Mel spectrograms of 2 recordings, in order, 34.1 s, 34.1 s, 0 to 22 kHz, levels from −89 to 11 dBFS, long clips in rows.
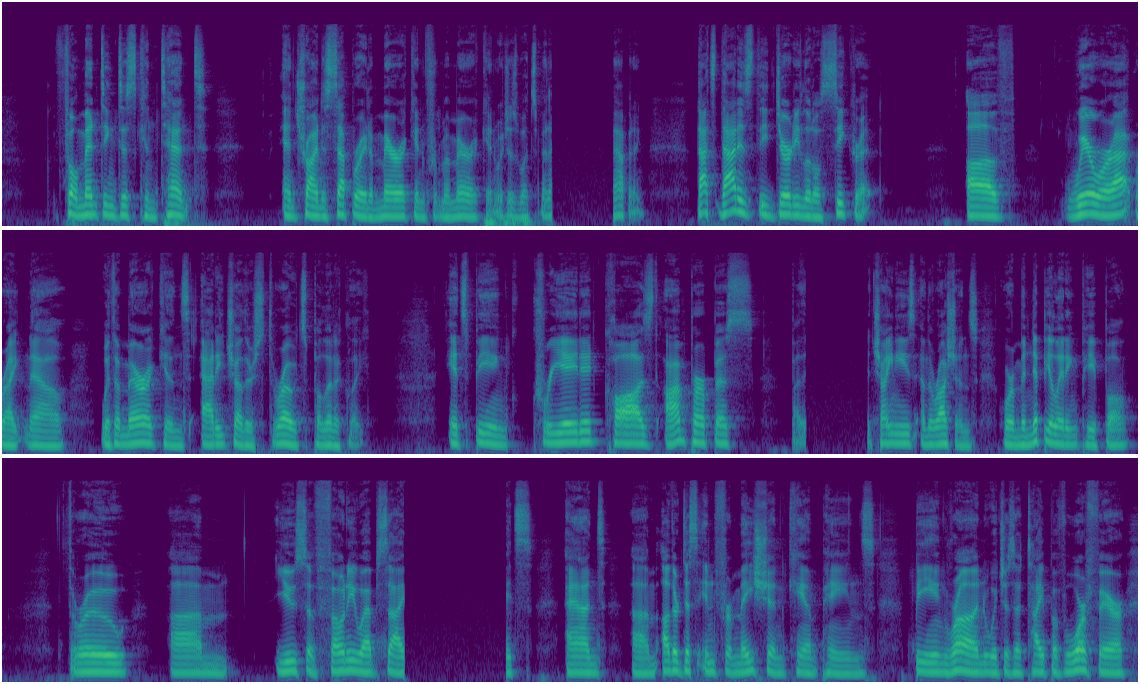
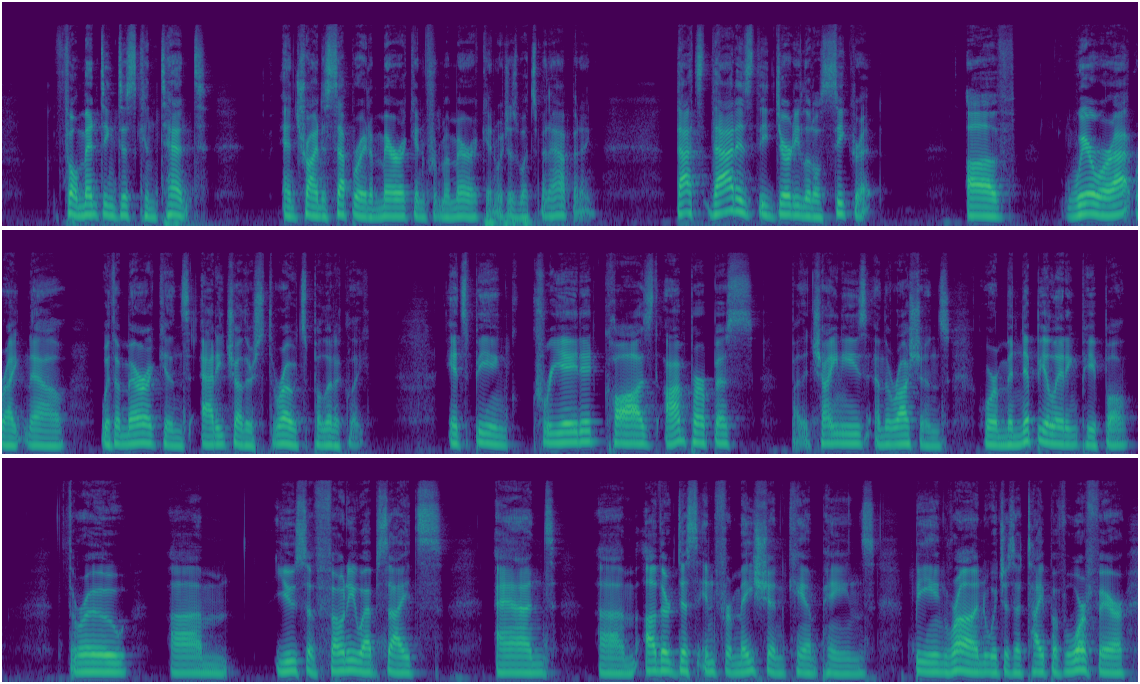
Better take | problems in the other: second | audio freezing; at 5.5 s for 0.5 s, at 19 s for 0.5 s and at 27 s for 1 s

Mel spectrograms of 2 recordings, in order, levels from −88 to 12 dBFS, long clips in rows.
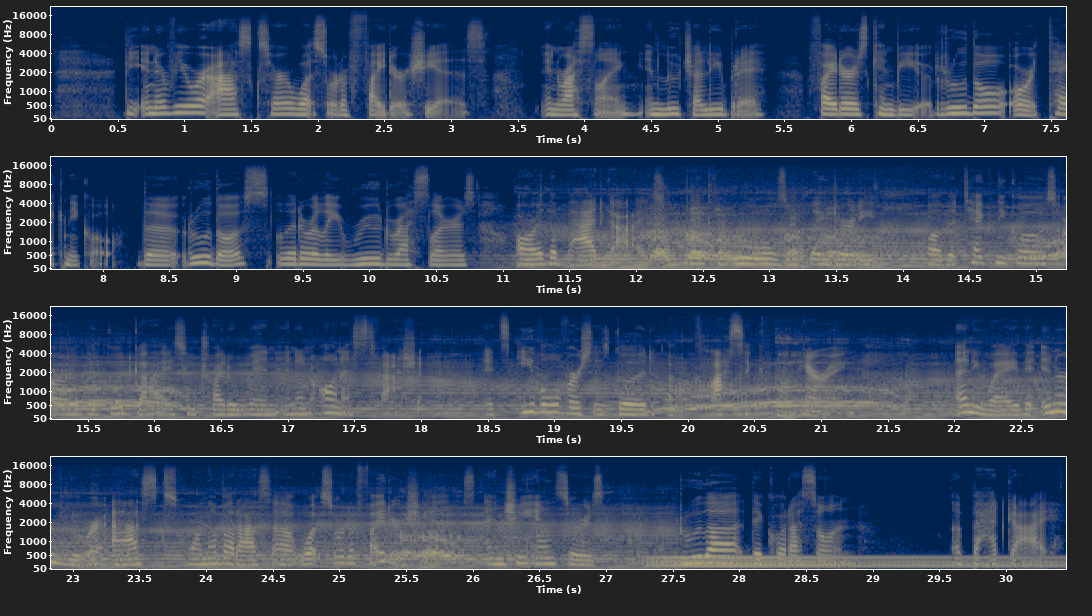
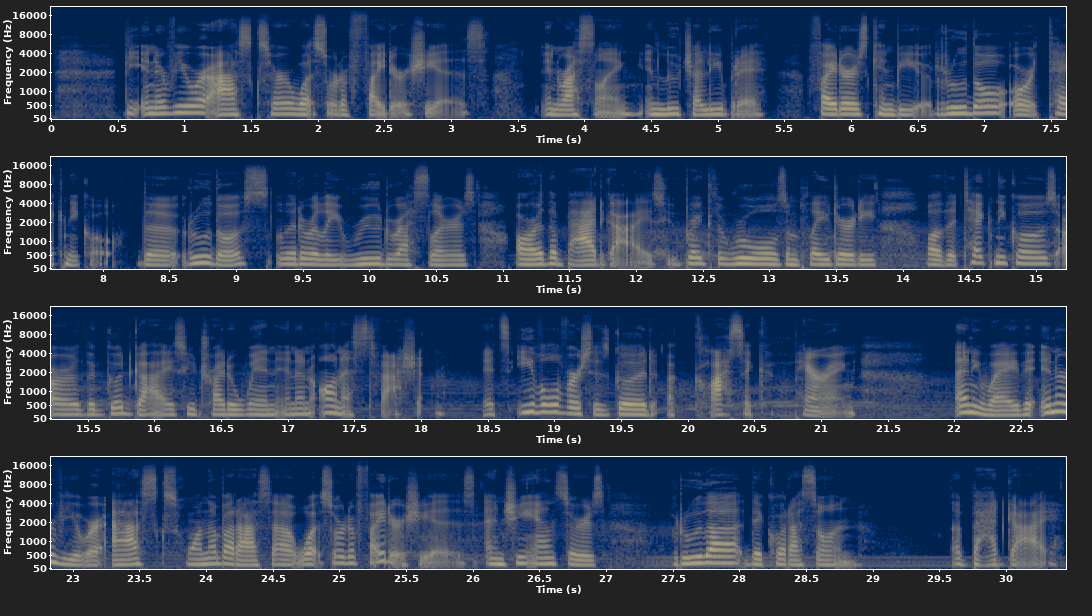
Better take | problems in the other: second | background music; loud; from 11 s on; 3 dB below the speech; faint in the second

